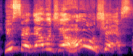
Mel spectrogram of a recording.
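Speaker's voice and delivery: loud, high mock exclamation breaking into laughter; imitated amazed listener. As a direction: exclaim it big, as an impressed listener would. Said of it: "Kimberly's like".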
